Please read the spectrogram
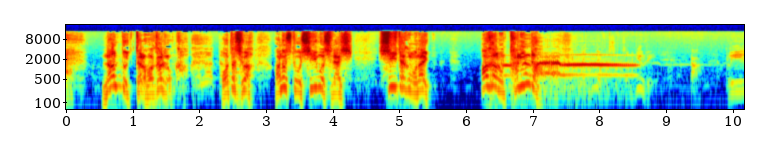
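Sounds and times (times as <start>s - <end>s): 
speech: 0.5s - 5.6s, 6.2s - 7.3s, 9.9s - 10.1s
voices murmuring and speaking: 6.2s - 10.1s
rooster crowing: 6.3s - 9.2s.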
